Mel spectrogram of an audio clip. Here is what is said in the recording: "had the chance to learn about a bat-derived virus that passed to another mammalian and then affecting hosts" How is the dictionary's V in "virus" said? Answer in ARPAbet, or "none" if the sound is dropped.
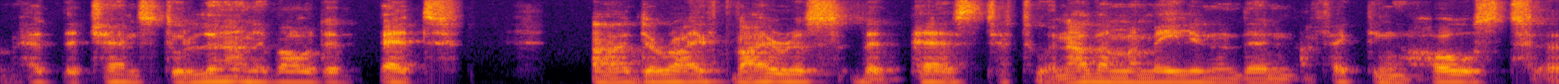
V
